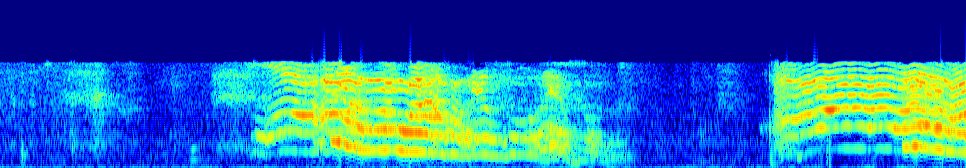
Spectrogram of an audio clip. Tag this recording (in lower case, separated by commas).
baby babbling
